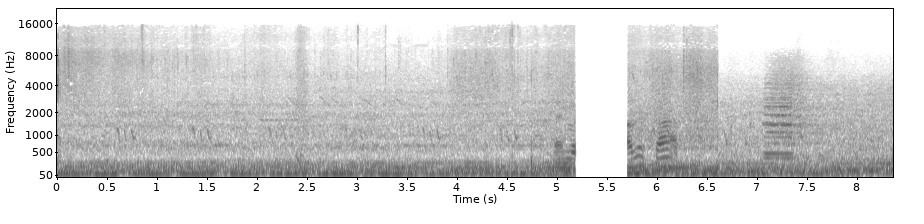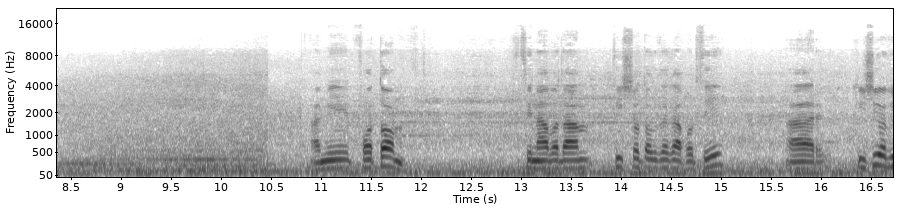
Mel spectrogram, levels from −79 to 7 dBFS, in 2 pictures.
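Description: At 5.18 s the sound cuts to dead silence for 0.52 s, resuming at 5.70 s; an audio dropout to silence, likely from a lost input while recording continued.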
